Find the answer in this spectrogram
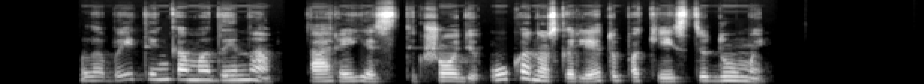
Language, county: Lithuanian, Šiauliai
